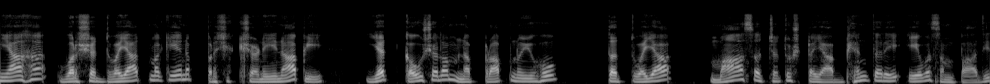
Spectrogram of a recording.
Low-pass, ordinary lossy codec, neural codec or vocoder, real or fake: 10.8 kHz; none; none; real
